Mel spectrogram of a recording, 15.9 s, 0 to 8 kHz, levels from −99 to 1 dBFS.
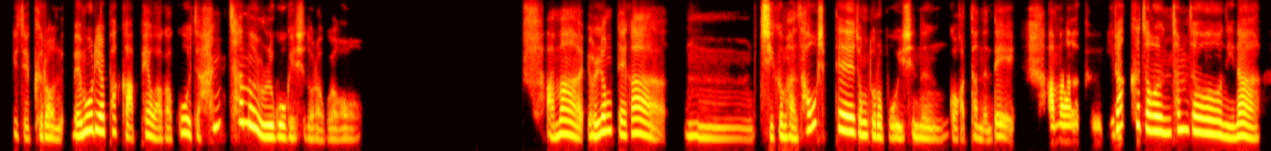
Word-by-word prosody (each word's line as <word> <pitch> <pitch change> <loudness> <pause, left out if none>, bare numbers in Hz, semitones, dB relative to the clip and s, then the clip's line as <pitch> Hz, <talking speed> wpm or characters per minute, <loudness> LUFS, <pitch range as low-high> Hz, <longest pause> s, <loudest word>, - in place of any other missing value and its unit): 이제 195 -7 -10
그런 195 -5 -4
메모리얼 280 +6 +4
파크 270 0 -5
앞에 230 - -5
와 175 -5 -3
갖고 250 +8 -2
이제 - - -8
한참을 380 - +1
울고 190 0 +3
계시더라고요. - - -9 2.3
아마 220 +2 +1
연령대가 240 0 +1 0.3
음 170 -5 -10
지금 190 +1 +3
한 180 -3 -3
40-50 315 - +1
대 285 -5 +6
정도로 215 -5 0
보이시는 180 -1 -5
것 - - -7
같았는데 - - -7 0.4
아마 185 +2 +2
그 385 - -4
이라크전 320 -7 +4
참전이나 230 - +2
215 Hz, 235 characters per minute, -21 LUFS, 185-280 Hz, 2.3 s, 대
